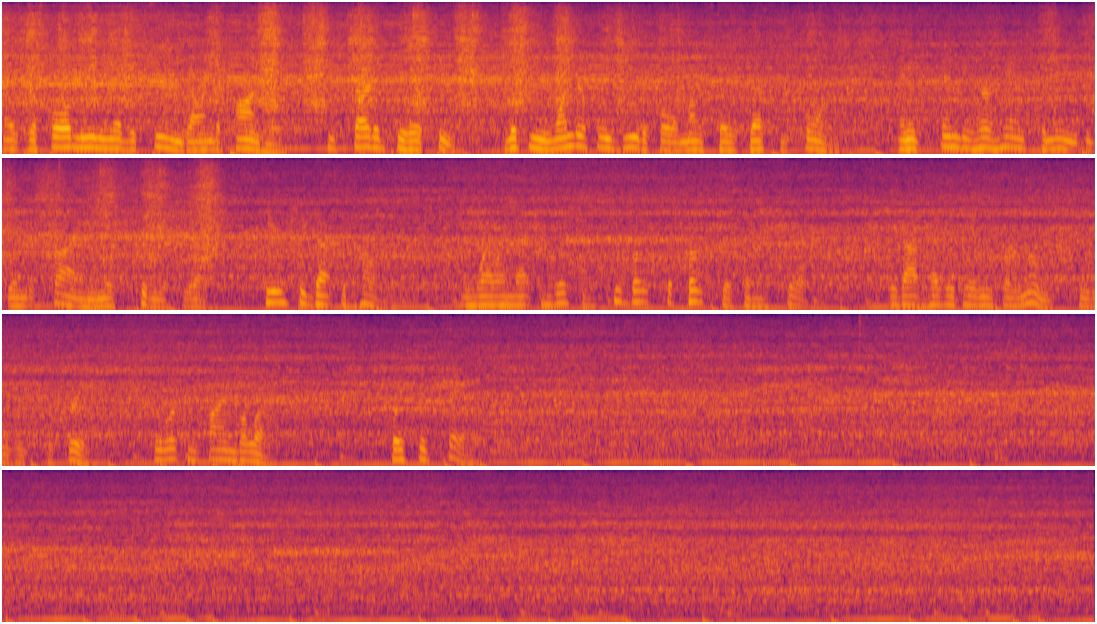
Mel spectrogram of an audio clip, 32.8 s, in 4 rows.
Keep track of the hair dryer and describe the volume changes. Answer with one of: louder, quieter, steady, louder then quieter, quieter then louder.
steady.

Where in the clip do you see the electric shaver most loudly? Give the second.
2 s.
